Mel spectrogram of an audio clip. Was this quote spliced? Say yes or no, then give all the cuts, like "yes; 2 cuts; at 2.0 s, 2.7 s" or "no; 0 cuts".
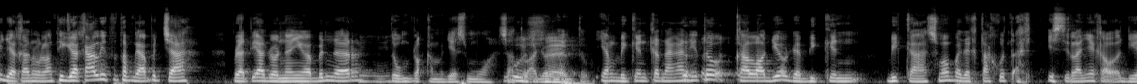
yes; 2 cuts; at 5.9 s, 10.3 s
